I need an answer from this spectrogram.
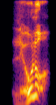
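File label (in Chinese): "流露", Chinese; HSK; HSK6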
